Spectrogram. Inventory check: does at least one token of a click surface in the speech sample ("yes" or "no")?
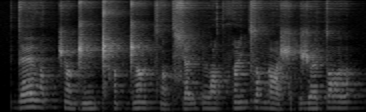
yes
